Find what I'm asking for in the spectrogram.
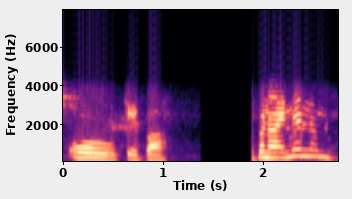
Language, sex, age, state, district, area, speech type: Tamil, female, 18-30, Tamil Nadu, Mayiladuthurai, urban, conversation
